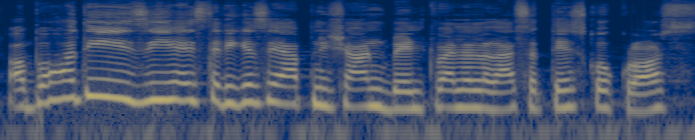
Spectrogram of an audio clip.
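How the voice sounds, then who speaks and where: A woman's voice: on the high side, fast, dry recording. Patient woman teaching blouse cutting. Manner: patient, explaining each step. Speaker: sewing teacher. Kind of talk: step-by-step tutorial voice-over.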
